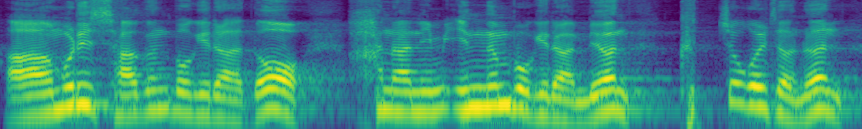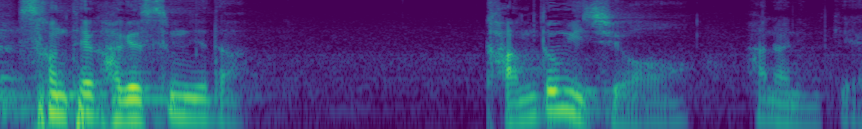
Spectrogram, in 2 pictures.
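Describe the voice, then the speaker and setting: A man's voice: on the high side, normal speed. A male pastor preaching a sermon, telling stories and acting out the voices he quotes.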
